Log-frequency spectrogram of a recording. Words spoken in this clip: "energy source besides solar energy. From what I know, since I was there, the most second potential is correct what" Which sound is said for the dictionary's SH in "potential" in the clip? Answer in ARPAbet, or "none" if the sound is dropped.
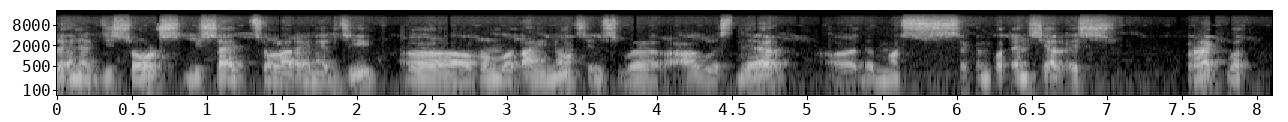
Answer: S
